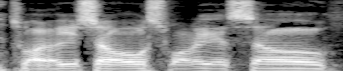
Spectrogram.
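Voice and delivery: loud muppet frog voice; punchy frog-puppet impersonation; Kermit the Frog. Acted. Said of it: "Full Kermit the Frog style".

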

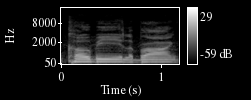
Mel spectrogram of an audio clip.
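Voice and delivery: usual speaking voice

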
